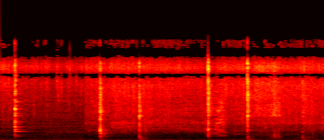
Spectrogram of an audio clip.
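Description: Chicken goes into a pan where onion, garlic, cumin and coriander powder are frying for palak chicken, giving a soft steady sizzle punctuated by a few sharp spoon clacks against the pan, with no talking.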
